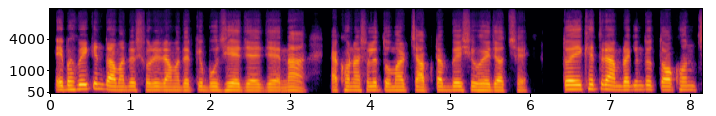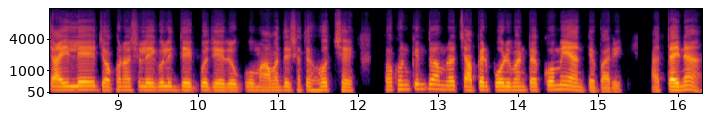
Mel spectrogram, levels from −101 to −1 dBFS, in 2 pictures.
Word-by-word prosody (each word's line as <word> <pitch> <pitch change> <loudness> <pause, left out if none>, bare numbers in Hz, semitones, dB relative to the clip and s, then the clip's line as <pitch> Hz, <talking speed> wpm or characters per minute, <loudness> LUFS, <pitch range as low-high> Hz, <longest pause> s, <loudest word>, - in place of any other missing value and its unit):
এভাবেই 180 +3 +3
কিন্তু 210 -4 -1
আমাদের 155 +1 -1
শরীর 155 0 -1
আমাদেরকে 145 0 -4
বুঝিয়ে 150 0 +2
যায় 140 -1 +1
যে, 140 - +1 0.2
না 145 -1 +2 0.5
এখন 155 +3 -2
আসলে 160 +2 -1
তোমার 150 0 0
চাপটা 155 - +1 0.2
বেশি 155 0 0
হয়ে 145 -1 +2
যাচ্ছে। 135 -3 -2 0.5
তো 185 - +1
এই 185 - +4
ক্ষেত্রে 195 -1 0
আমরা 165 +1 +1
কিন্তু 175 +1 -3 0.2
তখন 165 +2 +2 0.2
চাইলে 160 +2 +4 0.2
যখন 155 +1 -1
আসলে 155 0 -3
এগুলো 160 +1 0 0.2
দেখবো 155 0 0
যে, 150 - +1
এরকম 145 +1 -3 0.2
আমাদের 145 +2 -3
সাথে 150 +1 -5
হচ্ছে 160 0 -2 0.5
তখন 170 +4 -3
কিন্তু 205 0 -3
আমরা 180 -1 -1
চাপের 170 -1 +2
পরিমাণটা 155 0 +2 0.2
কমিয়ে 180 0 +2
আনতে 145 -2 -4
পারি। 125 -2 -3 0.4
আ - - -3 0.2
তাই 155 0 +10
না? 180 - +3
155 Hz, 160 wpm, -23 LUFS, 150-170 Hz, 0.5 s, তাই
